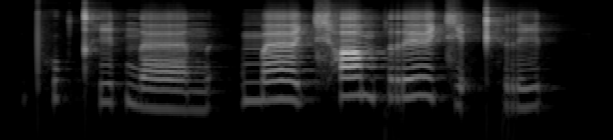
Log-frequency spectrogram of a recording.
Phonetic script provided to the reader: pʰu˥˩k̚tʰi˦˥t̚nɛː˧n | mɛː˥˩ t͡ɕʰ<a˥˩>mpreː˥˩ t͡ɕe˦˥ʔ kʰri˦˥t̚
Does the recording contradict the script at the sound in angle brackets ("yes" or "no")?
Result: no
